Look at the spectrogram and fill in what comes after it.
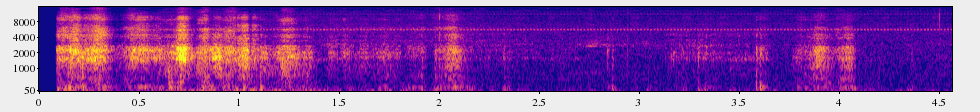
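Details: Corgi panting in quick, rough breaths, about two to three per second, loudest in the first second and then softer and uneven, over a faint steady electrical hum.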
